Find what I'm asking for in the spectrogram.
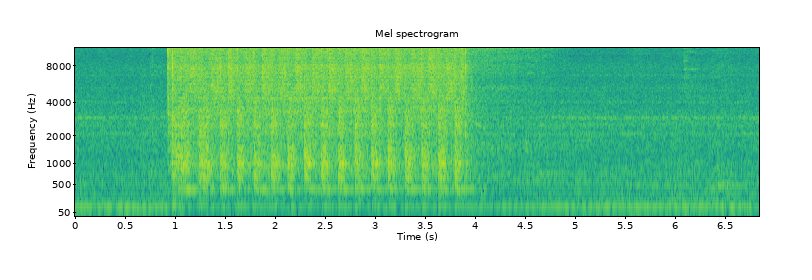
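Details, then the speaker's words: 2005 Honda Accord 2.4-liter 4-cylinder, hard-starting complaint, battery recently replaced, plenum removed, engine cooled from heat soak: about three seconds of steady, slightly sluggish cranking then idle, less slow than before; starter going bad. "In the time it's taken me to take that plenum off, it doesn't actually sound as slow as it did before."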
